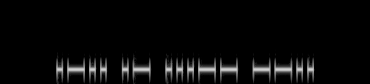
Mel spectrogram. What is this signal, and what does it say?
Morse code, heard as a keyed tone, about 22 wpm, 700 Hz. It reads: LA3Z
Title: DXCC-100 Call Signs - 4 Characters - Repeated 3x - 22wpm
